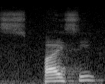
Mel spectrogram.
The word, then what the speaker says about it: spicy: syllable d we're number six spicy on the first syllable spy number seven and you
